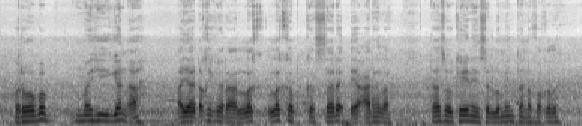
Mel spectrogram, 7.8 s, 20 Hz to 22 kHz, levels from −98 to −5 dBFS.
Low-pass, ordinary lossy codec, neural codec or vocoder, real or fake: none; none; none; real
